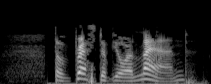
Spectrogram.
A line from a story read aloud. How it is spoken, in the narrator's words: cried Lou, growing more excited every minute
